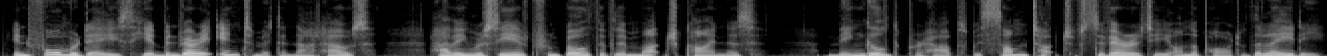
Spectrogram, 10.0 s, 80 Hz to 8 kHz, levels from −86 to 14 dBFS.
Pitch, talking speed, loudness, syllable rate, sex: 205 Hz, 195 wpm, -19 LUFS, 5.5 syllables/s, female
